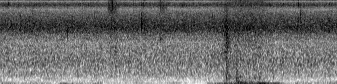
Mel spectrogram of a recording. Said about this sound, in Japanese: でもさ、お兄ちゃん、今日は傘しまってくれないかな。隣座って一緒に雨に打たれてよ、お兄ちゃん。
